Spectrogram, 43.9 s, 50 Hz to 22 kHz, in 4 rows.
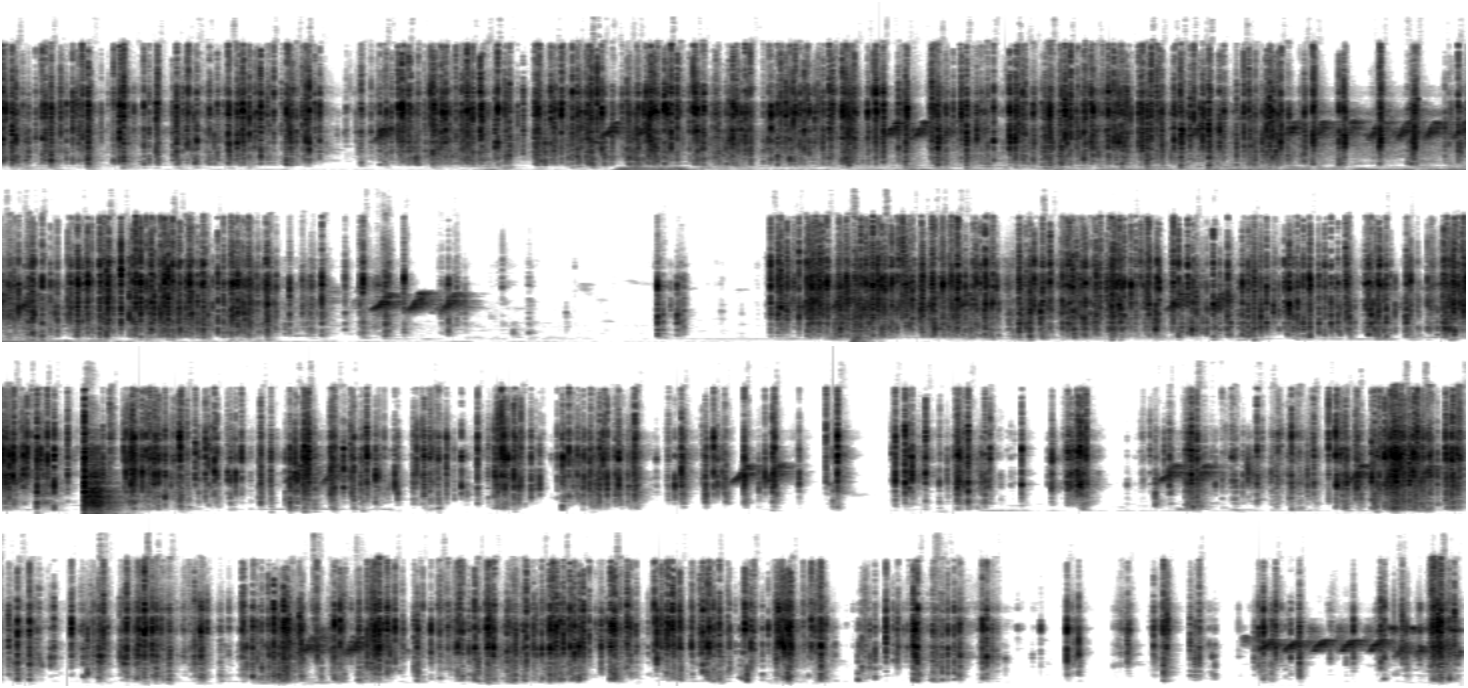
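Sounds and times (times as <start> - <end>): candy wrappers crinkling: 0.0 - 43.9
sharp crack: 17.2 - 17.9, 22.2 - 23.5.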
